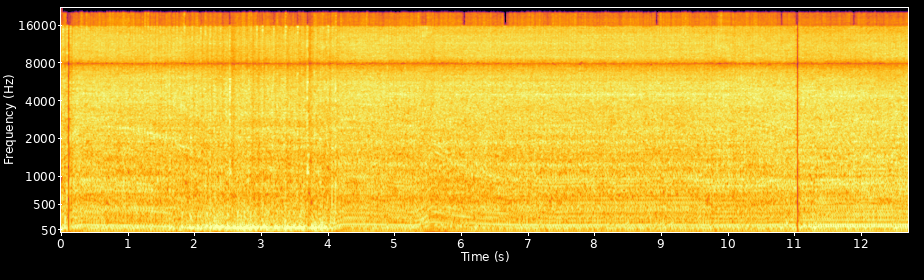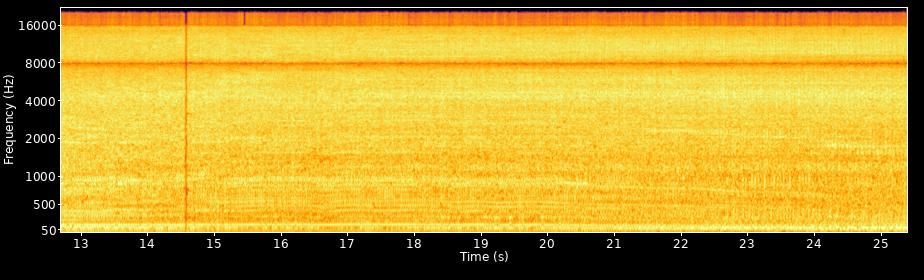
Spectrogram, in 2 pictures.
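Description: A Yamaha V-Max motorcycle engine idles steadily after a carburetor sync, a continuous close, even mechanical burble with light vibration running the whole time.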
